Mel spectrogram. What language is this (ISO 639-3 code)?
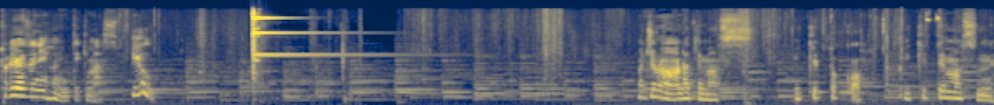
jpn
